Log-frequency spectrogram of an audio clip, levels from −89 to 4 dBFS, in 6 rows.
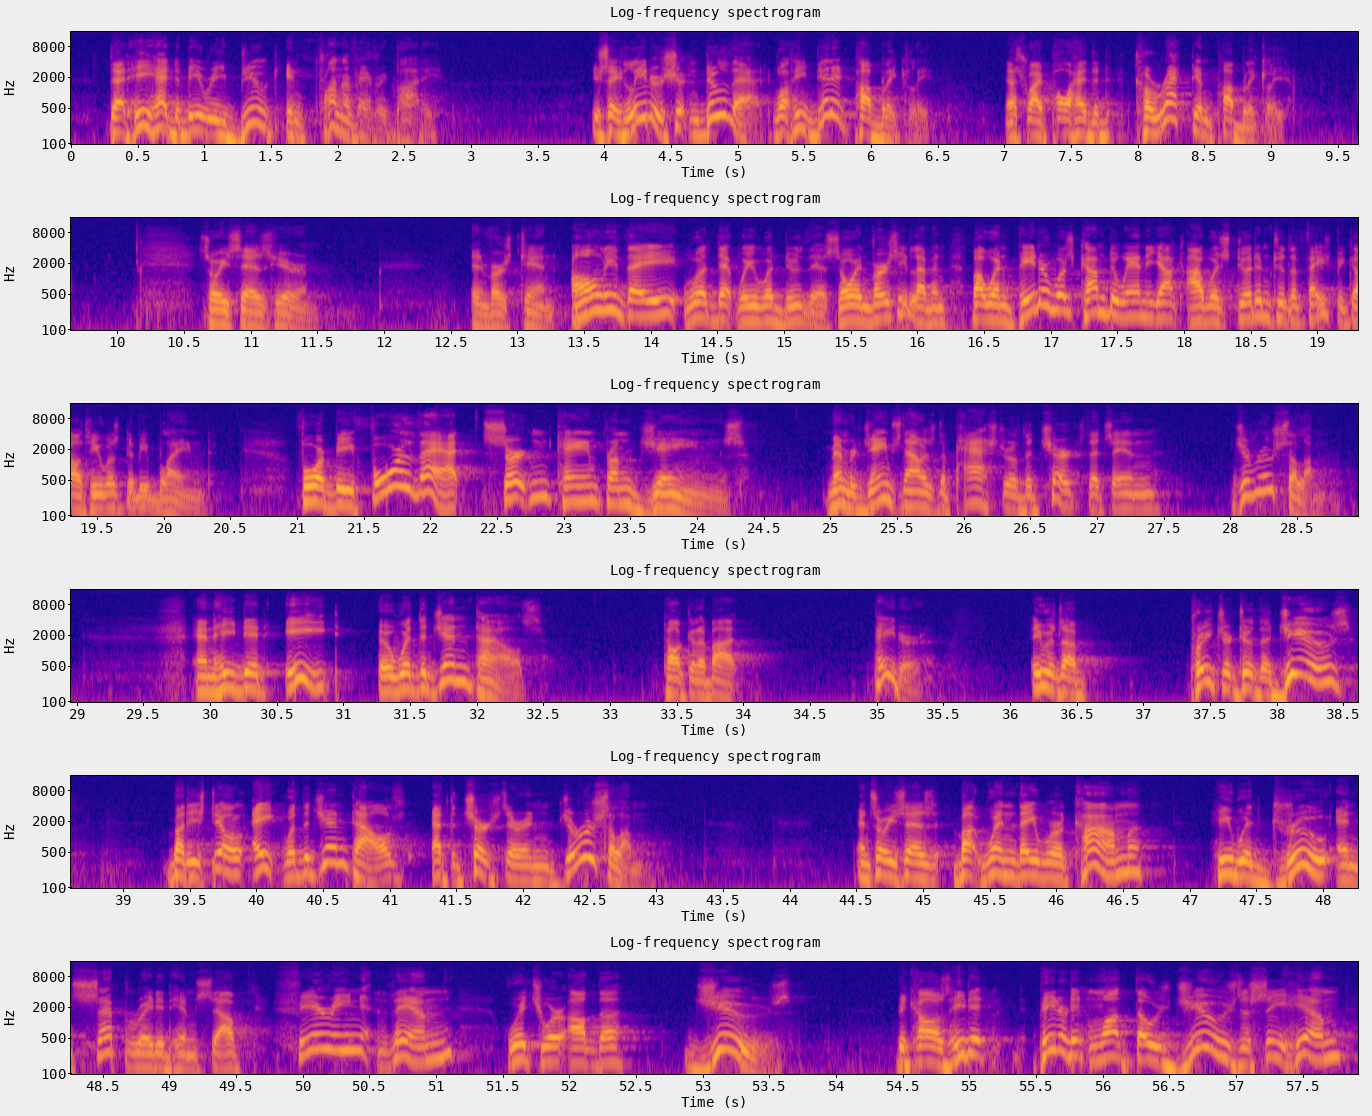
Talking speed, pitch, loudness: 155 wpm, 145 Hz, -22 LUFS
